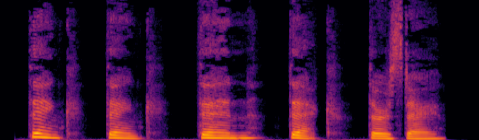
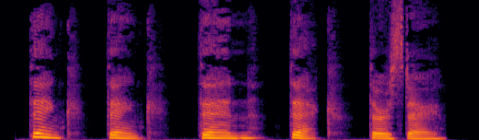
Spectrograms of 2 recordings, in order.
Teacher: For these words, your throat does not vibrate. Only air comes out. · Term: second th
